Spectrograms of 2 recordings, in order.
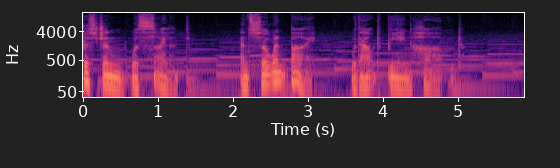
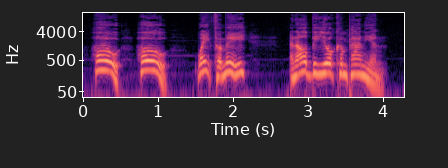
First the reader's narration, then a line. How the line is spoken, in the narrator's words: cried aloud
